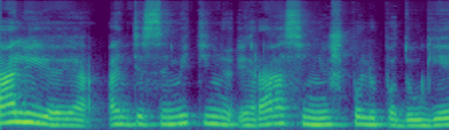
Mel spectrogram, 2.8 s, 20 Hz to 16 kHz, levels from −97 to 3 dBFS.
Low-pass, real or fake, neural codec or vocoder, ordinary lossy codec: 14.4 kHz; fake; vocoder, 44.1 kHz, 128 mel bands every 512 samples, BigVGAN v2; Opus, 32 kbps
